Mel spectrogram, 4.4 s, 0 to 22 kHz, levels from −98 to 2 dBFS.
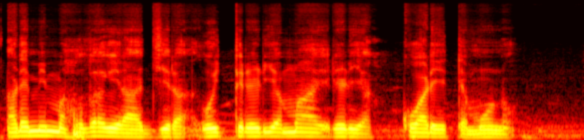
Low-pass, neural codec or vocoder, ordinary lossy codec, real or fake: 19.8 kHz; codec, 44.1 kHz, 7.8 kbps, Pupu-Codec; none; fake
